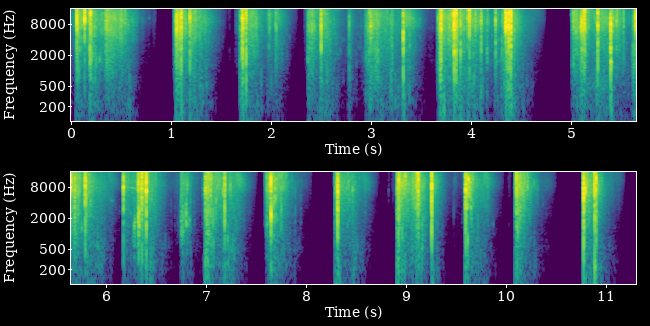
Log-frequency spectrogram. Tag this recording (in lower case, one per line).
crack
